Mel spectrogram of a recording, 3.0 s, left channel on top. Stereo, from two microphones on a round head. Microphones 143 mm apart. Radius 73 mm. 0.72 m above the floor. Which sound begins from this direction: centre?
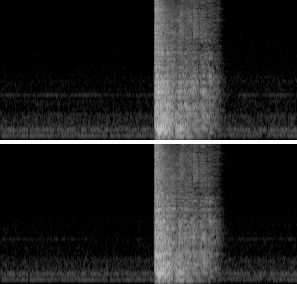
Breaking glass, at 1.5 s.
